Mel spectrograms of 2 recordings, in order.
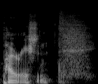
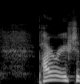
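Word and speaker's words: PY#RATION: rat dubbed pyration and that's spelled py pound sign r-a-t-i-o-n so I'm going to call it piration it's currently being spread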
